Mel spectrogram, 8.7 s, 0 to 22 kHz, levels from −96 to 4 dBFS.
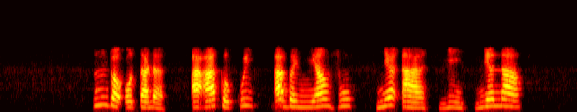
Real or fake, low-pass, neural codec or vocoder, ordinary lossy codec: fake; 3.6 kHz; codec, 44.1 kHz, 2.6 kbps, SNAC; Opus, 24 kbps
